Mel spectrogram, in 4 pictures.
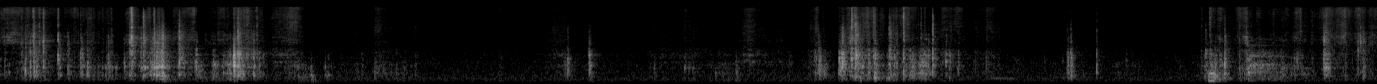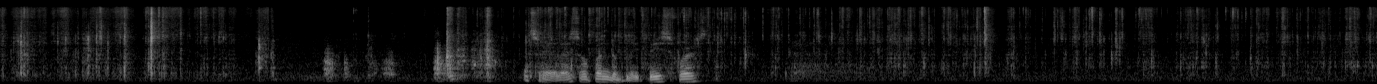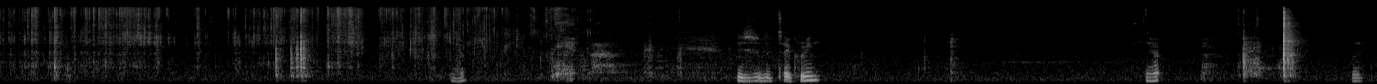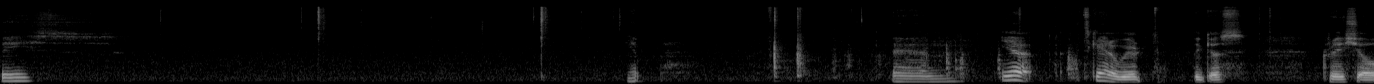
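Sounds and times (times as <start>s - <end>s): paper and plastic rustling: 0.0s - 4.2s, 6.5s - 10.8s, 12.0s - 33.4s.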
